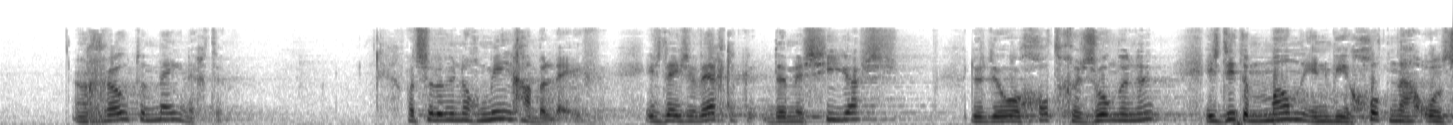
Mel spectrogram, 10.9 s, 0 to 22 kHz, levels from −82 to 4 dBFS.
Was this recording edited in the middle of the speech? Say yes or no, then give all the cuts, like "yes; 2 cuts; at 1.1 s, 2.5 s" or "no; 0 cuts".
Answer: no; 0 cuts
